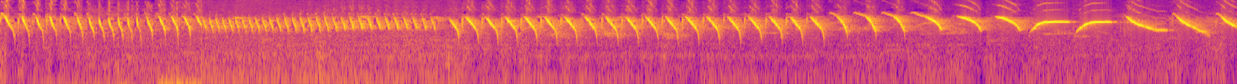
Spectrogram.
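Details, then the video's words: Canary song meant to get females ready to breed: a long high buzzy trill, then a steady run of rapid descending whistles that gradually slow into wider swooping notes. "Canto canario para la preparación de las hembras"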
